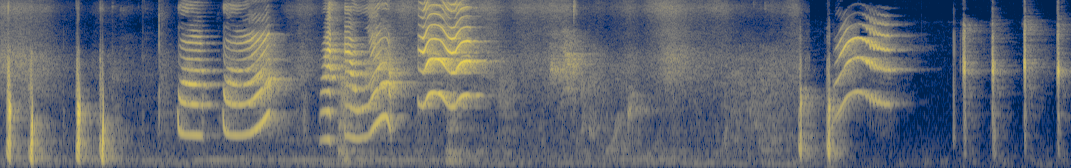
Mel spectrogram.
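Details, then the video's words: Talking pet parrot said to call out "mummy": a few dry clicks, then harmonic, wavering speech-like syllables in quick bursts, a pause of soft murmuring, and a final rising-falling squawked word followed by light taps. "Talking parrot Mummy Mummy"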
